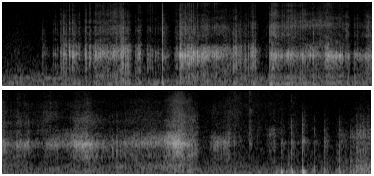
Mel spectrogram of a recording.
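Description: A small pocket Field Notes cardstock notebook has its cover scratched with long nails, making a steady, rasping scratch centered in the mid range with a bright edge. Sharp paper clicks and flicks cut through as the pages are flipped, especially toward the end.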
